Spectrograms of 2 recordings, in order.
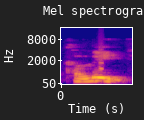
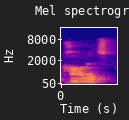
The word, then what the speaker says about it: colleague: part pronunciation all right colleague not college colleague and colleagues watch out for dessert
